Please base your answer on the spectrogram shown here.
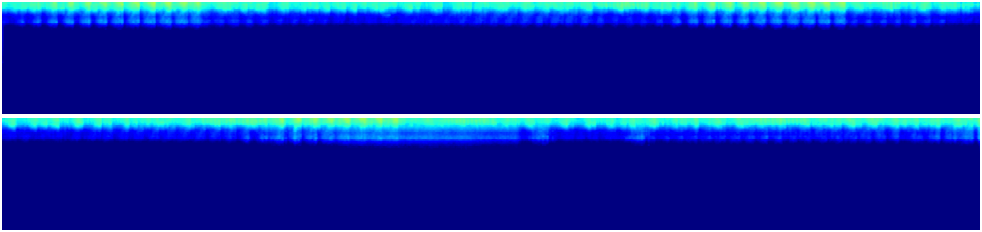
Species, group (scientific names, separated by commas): Pseudochorthippus parallelus, Orthoptera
